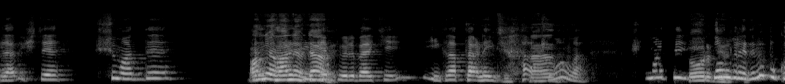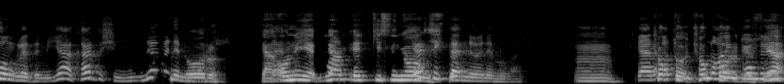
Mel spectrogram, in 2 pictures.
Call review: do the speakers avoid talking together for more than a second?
No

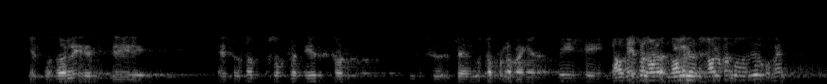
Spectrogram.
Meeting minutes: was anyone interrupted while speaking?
Yes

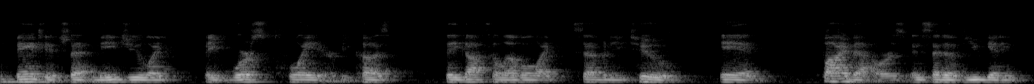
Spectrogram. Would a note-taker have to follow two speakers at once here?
No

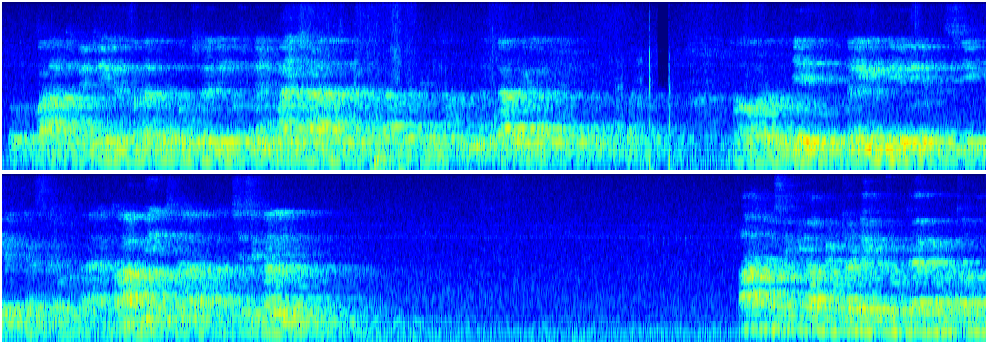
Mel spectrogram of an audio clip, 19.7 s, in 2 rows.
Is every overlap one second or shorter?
Yes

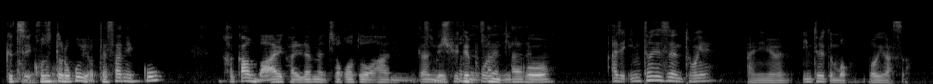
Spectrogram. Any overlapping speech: Yes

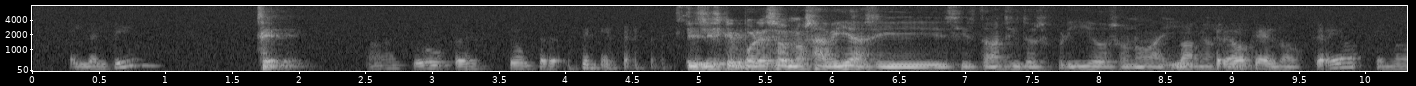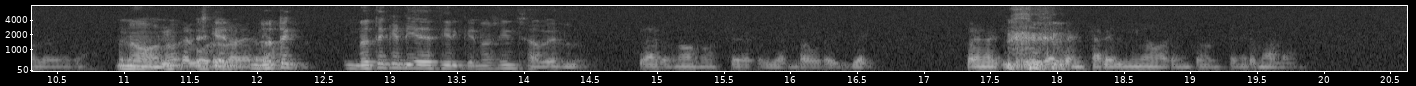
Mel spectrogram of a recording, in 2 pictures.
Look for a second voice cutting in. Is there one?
Yes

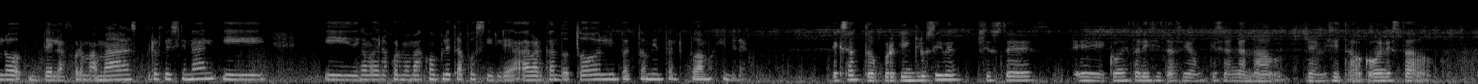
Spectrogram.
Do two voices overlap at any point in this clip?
No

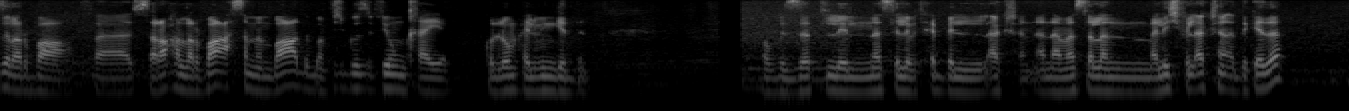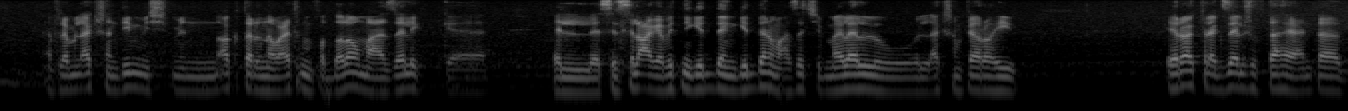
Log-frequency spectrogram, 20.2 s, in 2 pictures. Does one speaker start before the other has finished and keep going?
No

